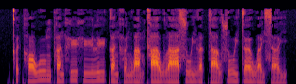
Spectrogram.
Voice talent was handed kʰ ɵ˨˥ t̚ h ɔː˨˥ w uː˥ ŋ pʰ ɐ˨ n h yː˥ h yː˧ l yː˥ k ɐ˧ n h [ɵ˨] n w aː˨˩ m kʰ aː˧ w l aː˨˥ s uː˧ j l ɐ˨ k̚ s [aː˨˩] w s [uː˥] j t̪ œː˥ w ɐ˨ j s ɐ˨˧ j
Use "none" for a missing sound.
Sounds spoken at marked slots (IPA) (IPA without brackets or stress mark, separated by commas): ɵ˨, aː˨˩, uː˥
